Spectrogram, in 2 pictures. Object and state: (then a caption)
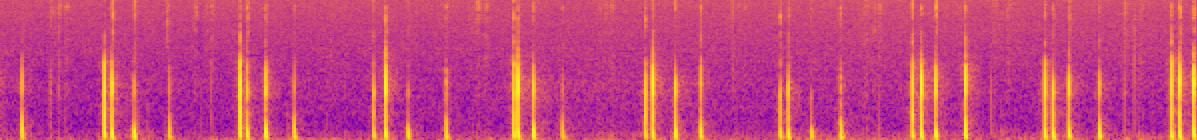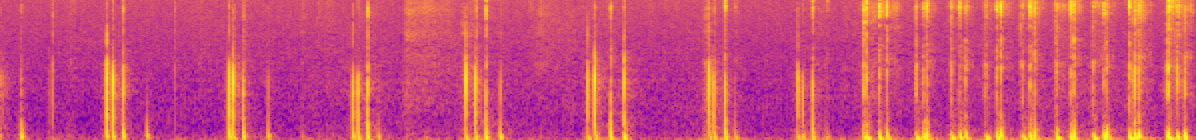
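Cork lid. Long nails tap and scratch the surface of a round, solid, palm-sized cork lid held close to the microphone. The result is a quiet series of dull, bass-heavy, dead-short taps in an irregular rhythm. Near the end the taps quicken into a dense flurry with a faint bright scratching hiss.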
